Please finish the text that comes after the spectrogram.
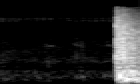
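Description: A rocket launcher fires in a military video game, a sudden loud, broad blast that cuts in abruptly near the end after a quiet stretch and stays heavy and sustained, close by.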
